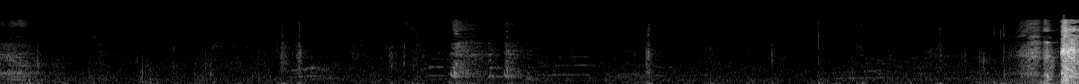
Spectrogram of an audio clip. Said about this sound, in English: Sorry about this cough, y'all.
